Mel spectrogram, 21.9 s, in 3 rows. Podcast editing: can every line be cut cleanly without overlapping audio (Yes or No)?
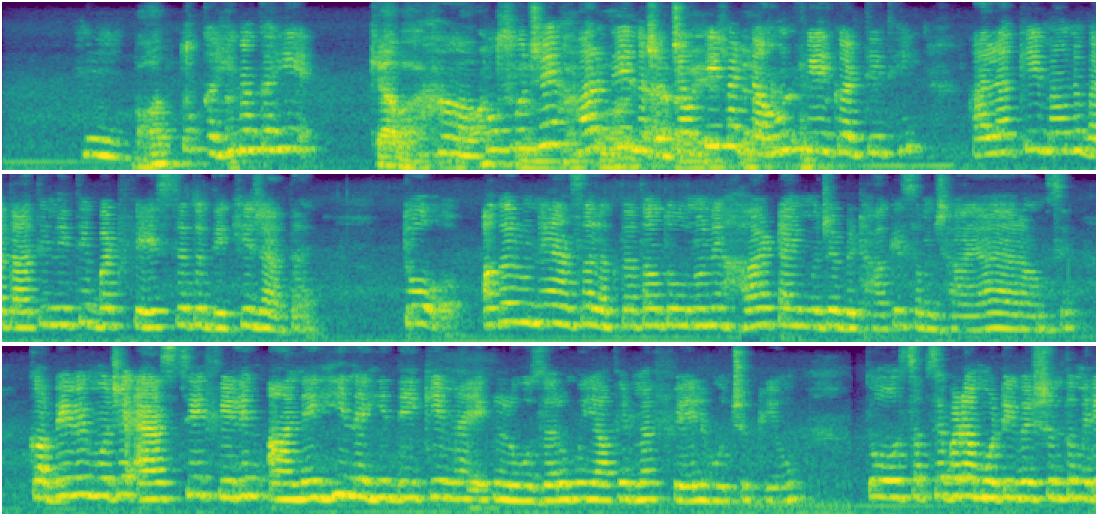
No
